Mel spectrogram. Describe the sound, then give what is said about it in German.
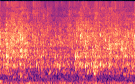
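Faint splashing and trickling water, a steady, even babble that runs unbroken from start to end without any voices. “Und es kann sein, dass dieses Plätschern nun noch intensiver für dich wird.”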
